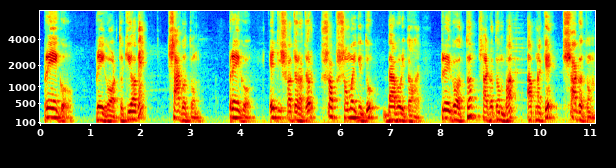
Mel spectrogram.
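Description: A man teaching a quiz-style language lesson, repeating each phrase and saying the foreign words very slowly and carefully. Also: mid-range voice.

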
